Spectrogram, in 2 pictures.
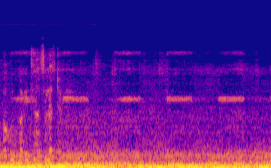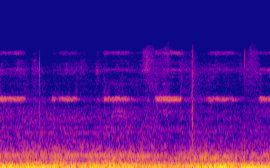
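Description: Vehicles rumble past along a snowy road in Sonmarg, Kashmir, beside the Sindhu river, a steady low engine and tyre roar running throughout with a faint repeating high beep over it.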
